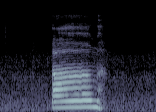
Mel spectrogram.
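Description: A young man holds a long, steady sung note close to a microphone.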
